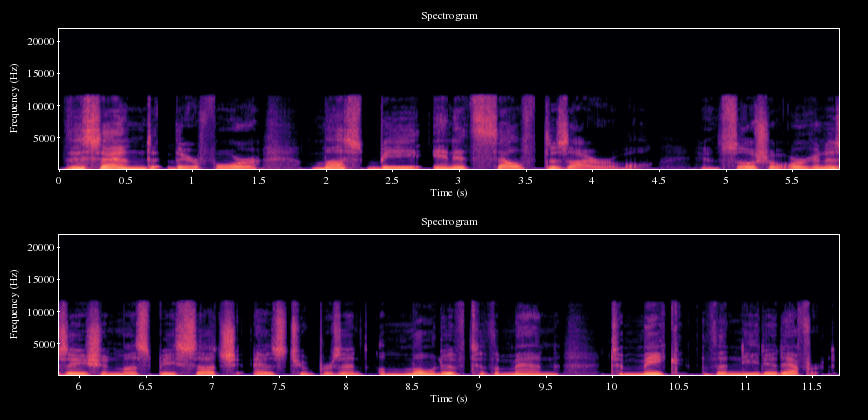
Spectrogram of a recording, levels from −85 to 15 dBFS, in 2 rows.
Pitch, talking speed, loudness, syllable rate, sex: 150 Hz, 140 wpm, -19 LUFS, 4.4 syllables/s, male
